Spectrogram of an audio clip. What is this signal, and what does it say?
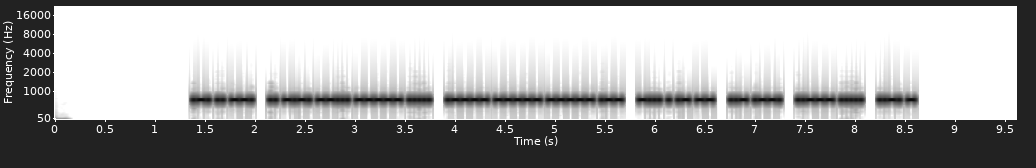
Morse code, heard as a keyed tone, about 48 wpm, 700 Hz. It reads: RIG IC705 100W BEAM UP 25 FT
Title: K1USN SST QSO Practice 50wpm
